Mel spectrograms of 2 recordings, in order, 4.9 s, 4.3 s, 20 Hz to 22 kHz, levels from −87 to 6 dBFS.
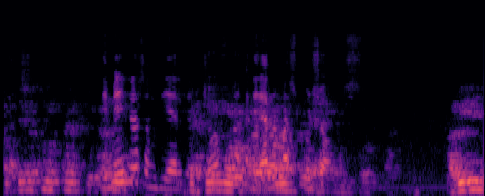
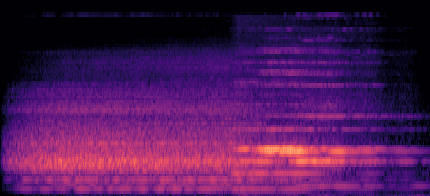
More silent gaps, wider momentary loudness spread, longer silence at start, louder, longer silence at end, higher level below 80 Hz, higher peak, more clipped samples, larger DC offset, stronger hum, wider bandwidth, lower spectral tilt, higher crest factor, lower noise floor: neither; second, 12 LU vs 18 LU; about the same, 0.05 s vs 0.05 s; second, -34 LUFS vs -23 LUFS; second, 0 s vs 0.2 s; about the same, -70 dBFS vs -70 dBFS; second, -16 dBFS vs -6 dBFS; neither; neither; neither; second, 10.5 kHz vs 16.5 kHz; first, -7 dB/octave vs -3.5 dB/octave; about the same, 18 dB vs 18 dB; first, -65 dBFS vs -47 dBFS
